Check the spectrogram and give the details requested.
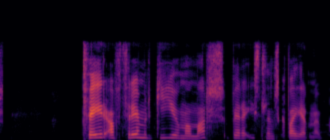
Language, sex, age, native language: Icelandic, female, 20-29, Icelandic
